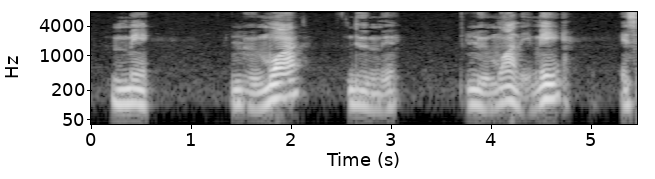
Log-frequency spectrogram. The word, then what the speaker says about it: mai: En el mes de mayo, como veis, donde dice mai, cuidado porque el diptongo ai en francés se pronuncia e. Por lo tanto, es imprescindible pronunciar me.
